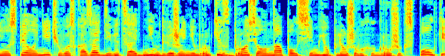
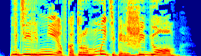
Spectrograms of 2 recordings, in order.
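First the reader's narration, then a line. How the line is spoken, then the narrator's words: Yelling. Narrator (Russian): заорала дочь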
